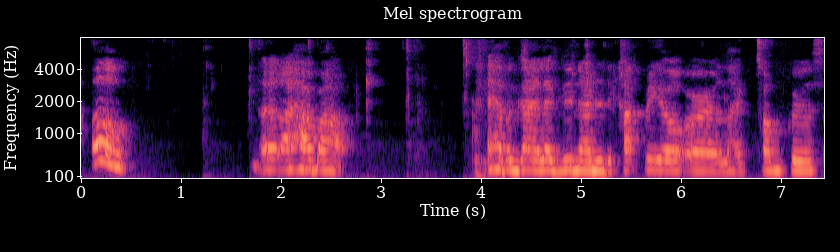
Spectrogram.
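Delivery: ordinary delivery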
